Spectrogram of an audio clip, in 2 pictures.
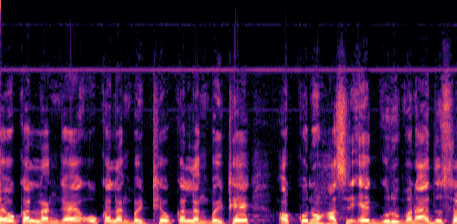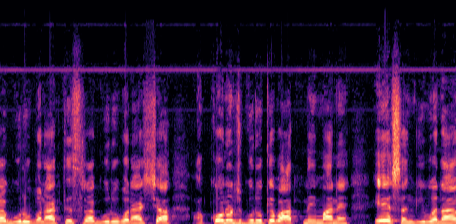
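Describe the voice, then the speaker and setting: High-pitched Chhattisgarhi man giving life advice. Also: warm tone. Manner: storytelling, acts out voices of villagers and parents. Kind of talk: motivational talk.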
